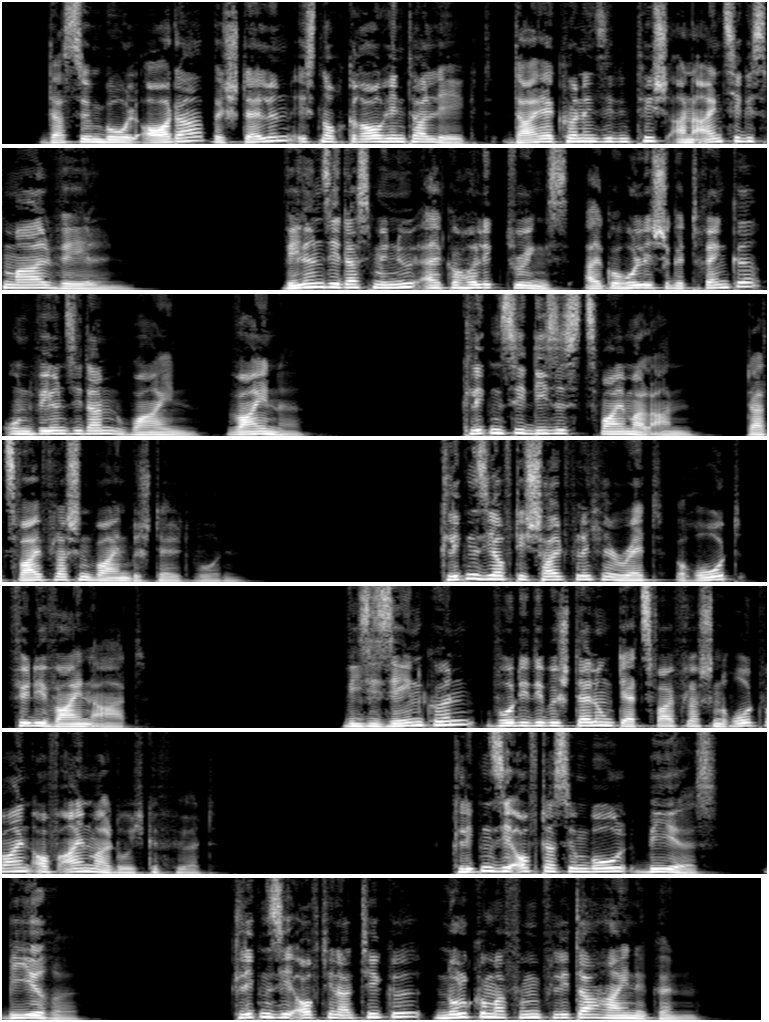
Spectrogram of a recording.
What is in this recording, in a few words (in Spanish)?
curso formacion mascota aleman; Employees course recording in german language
